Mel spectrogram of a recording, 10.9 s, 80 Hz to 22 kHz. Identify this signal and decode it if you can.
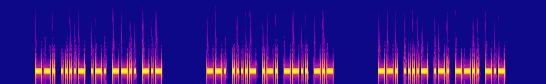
Morse code, heard as a keyed tone, about 28 wpm, 700 Hz. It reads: G4RZK G4RZK G4RZK
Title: DXCC-100 Call Signs - 5 Characters - Repeated 3x - 28wpm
